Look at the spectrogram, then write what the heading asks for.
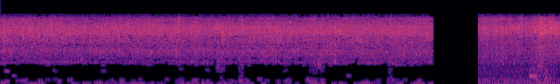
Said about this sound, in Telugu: రైస్ వేసుకొని కొంచెం మీడియంకి ఫ్లేమ్ పెంచుకొని బాగా మిక్స్ చేసేసుకొని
